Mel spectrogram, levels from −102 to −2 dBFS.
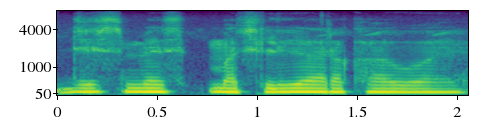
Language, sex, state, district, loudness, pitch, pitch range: Hindi, male, Arunachal Pradesh, Papum Pare, -12 LUFS, 125 Hz, 120-125 Hz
